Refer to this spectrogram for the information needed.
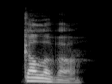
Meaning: one's head
- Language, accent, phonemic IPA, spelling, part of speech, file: English, Australia, /ˈɡʌlɪvə(ɹ)/, gulliver, noun, En-au-gulliver.ogg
